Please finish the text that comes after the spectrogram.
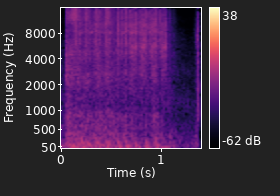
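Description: Heavy sustained automatic gunfire in a Counter-Strike match, a dense rapid burst of shots lasting about a second before cutting off, with a final lone shot.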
